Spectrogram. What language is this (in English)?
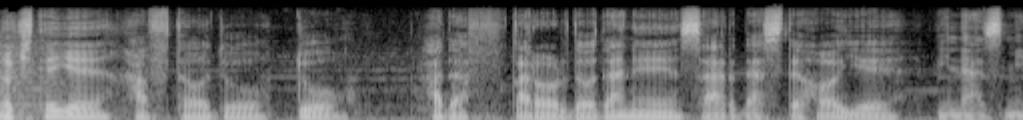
Persian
